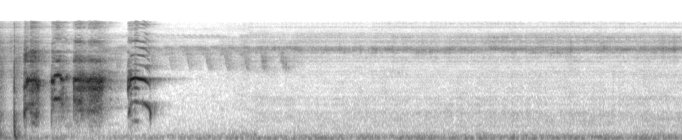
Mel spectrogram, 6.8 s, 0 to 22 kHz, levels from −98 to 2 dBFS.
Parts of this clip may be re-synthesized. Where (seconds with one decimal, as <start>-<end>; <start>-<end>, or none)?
0.0-1.1; 2.5-6.8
